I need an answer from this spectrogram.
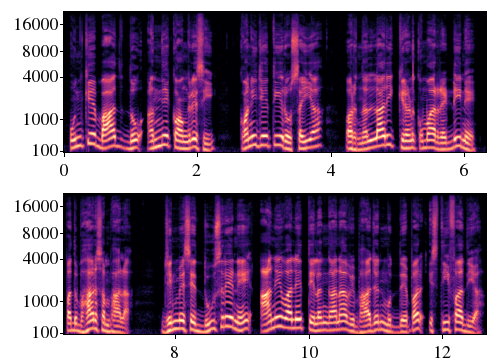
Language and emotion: Hindi, neutral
